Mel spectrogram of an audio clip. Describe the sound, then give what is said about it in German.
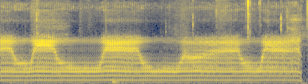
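A European nightjar's churring song: a steady, dry mechanical trill running unbroken for several seconds, its pitch dipping and rising at regular intervals, clear with no one talking. “Der Ziegenmelker klingt wie? Ja, äh, wie ein altes Schwindenrad, so ja. er schnurrt so.”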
